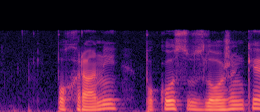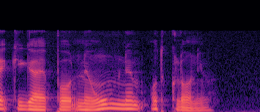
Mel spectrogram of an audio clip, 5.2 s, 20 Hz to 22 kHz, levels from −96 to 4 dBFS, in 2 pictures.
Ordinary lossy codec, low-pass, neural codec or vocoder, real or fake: none; 7.2 kHz; none; real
